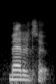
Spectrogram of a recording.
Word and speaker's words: Manitou: Manitou.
